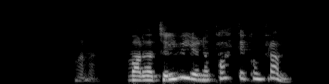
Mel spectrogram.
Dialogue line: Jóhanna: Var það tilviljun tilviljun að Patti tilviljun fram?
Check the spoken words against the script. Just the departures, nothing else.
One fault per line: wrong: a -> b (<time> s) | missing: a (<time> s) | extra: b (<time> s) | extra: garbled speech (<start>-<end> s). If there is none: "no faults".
missing: tilviljun (2.1 s)
wrong: tilviljun -> kom (2.6 s)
